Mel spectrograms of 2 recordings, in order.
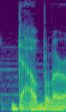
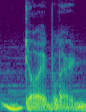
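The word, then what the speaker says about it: Däubler: Dutch, and I think you'd say his name Daubler or Deubler, Daubler, with that little umlaut thing over the, and he describes color as suffering and structured light.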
